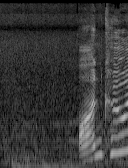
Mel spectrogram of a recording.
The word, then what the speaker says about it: Anku: Anku is the correct pronunciation?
